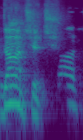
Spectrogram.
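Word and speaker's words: Dončić: Yep, Doncic.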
